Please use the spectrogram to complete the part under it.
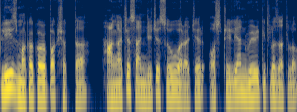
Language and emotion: Goan Konkani, neutral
